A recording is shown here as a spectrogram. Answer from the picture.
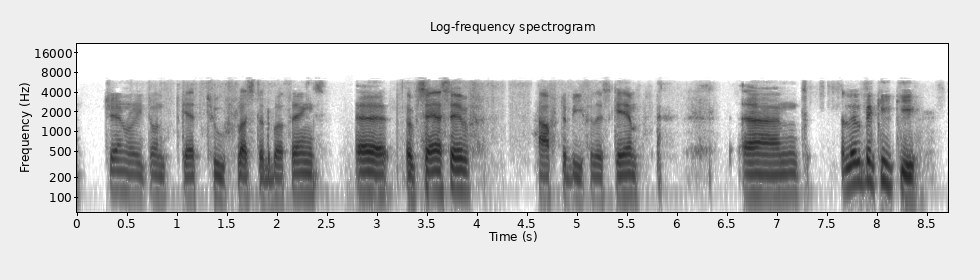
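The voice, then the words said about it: Welsh accent. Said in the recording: “with the accent, we know where you're from ... The more you speak, the more the Welsh accent is coming out.”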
